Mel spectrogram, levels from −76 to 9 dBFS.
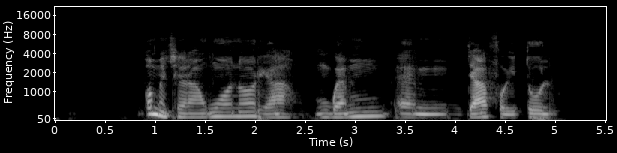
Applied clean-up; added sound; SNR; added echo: neural mask model DeepFilterNet 3.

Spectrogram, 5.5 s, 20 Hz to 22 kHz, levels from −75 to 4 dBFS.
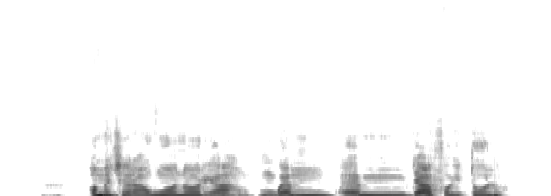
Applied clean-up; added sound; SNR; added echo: neural mask model Resemble Enhance denoiser.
